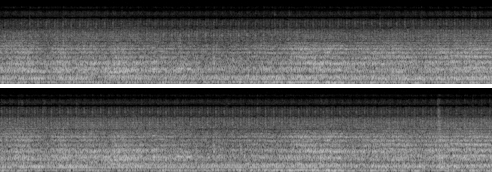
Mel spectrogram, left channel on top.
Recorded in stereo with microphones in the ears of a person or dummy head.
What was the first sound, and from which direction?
An aircraft, 5° left (ahead or behind).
